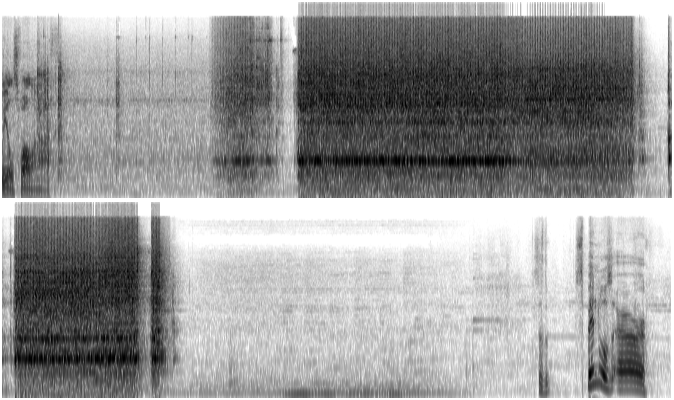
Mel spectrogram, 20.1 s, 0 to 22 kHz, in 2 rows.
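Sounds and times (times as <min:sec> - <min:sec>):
impact wrench hammering: 0:03.2 - 0:12.7.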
